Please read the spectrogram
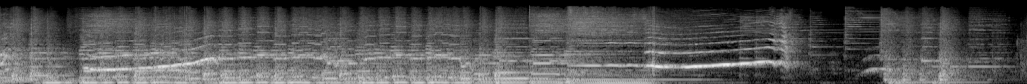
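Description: Live band with bass guitar and drum kit playing, a female singer holding long gliding notes over it, with one long note rising near the end. About eight seconds in the band cuts off suddenly, followed by a few short accented hits.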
